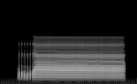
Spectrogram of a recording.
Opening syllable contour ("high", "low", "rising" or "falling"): high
